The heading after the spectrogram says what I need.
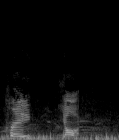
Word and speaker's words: crayon: understand why don't you say it again it's pronounced crayon cray yawn there's a y you don't pronounce the y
